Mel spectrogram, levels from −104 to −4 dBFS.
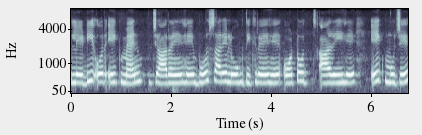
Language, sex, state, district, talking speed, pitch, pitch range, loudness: Hindi, female, Uttar Pradesh, Jyotiba Phule Nagar, 180 wpm, 270 Hz, 260-285 Hz, -13 LUFS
